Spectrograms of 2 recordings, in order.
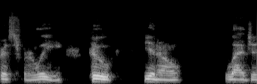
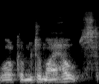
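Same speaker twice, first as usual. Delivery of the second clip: put-on the word "house" pronounced almost with a Canadian accent. Imitating Christopher Lee in Dracula: Christopher Lee as Dracula. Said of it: "he says "house," almost like a Canadian".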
